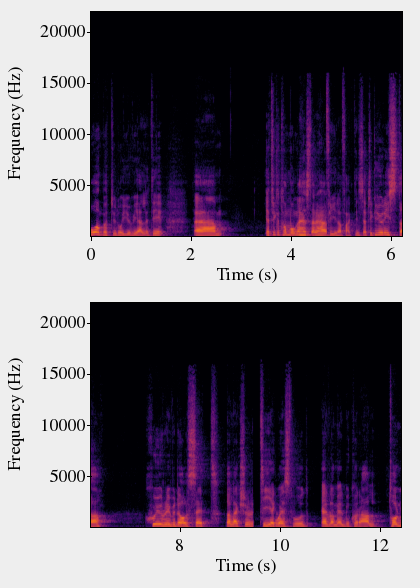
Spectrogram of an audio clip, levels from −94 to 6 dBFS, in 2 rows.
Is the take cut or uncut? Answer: cut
